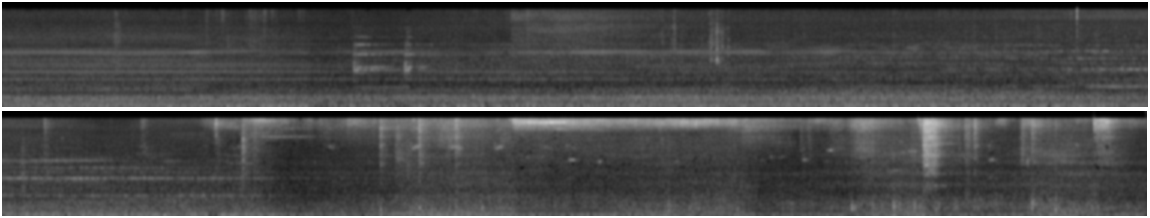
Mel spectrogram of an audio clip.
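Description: NJ Transit push-pull passenger train of bi-level Multilevel coaches rolling past close by at the platform: a loud, steady rolling rumble of wheels on rail, with thin, steady high-pitched tones over it through the first half. In the second half, as the last car draws away, the sound thins and gusts buffet the microphone.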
